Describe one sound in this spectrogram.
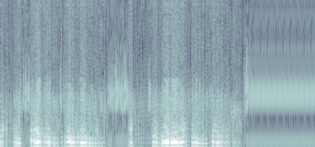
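A young woman speaks calmly, heard through an online call.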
